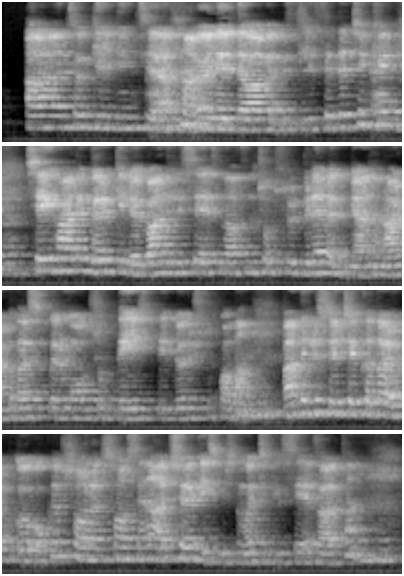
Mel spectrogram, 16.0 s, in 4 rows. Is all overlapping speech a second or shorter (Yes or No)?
Yes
